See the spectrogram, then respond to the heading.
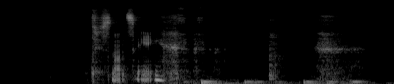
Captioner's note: laughs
